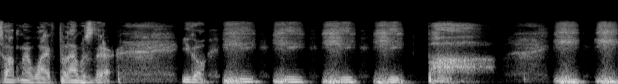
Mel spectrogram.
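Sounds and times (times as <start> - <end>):
speech: 0.0 - 4.7, 5.5 - 6.1
man doing Lamaze breathing exercise in quick breathy puffs: 1.2 - 1.8, 5.0 - 5.6.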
